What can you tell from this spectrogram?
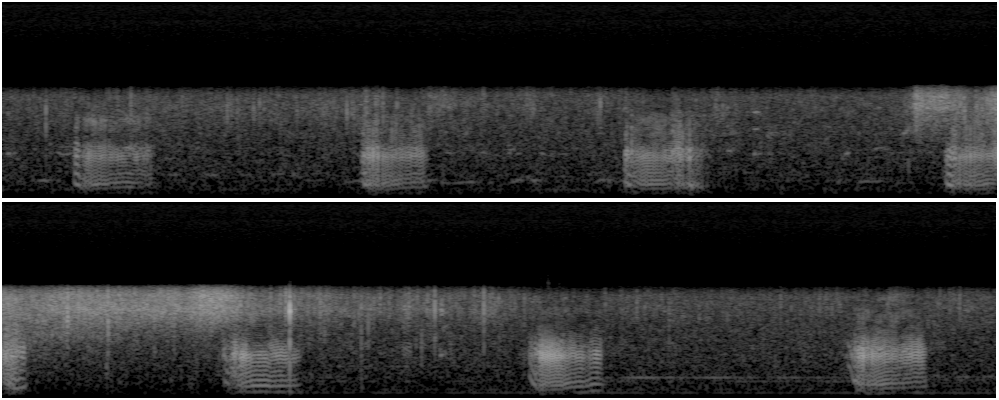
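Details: Chihuahua asleep and snoring, captured with an Android phone: seven grating snores about every two seconds, one longer noisier breath in the middle, soft hum underneath.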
